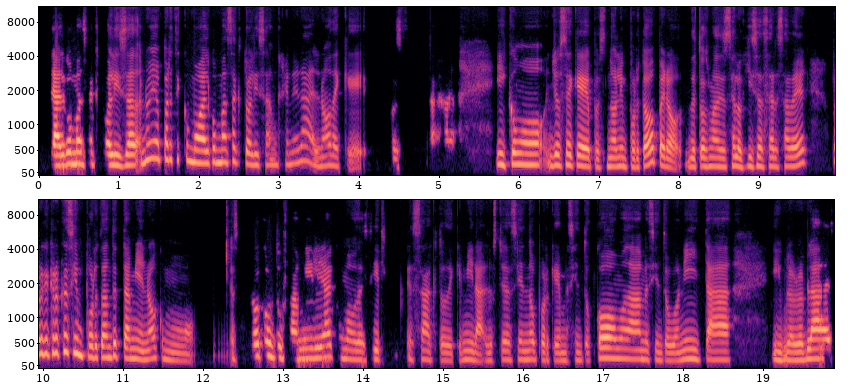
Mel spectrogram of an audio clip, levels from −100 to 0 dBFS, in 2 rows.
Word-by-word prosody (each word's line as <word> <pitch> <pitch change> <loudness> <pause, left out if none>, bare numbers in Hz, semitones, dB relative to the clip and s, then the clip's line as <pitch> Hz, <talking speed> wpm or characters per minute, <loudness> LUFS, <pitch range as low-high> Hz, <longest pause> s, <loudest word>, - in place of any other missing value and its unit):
de 200 - +10
algo 200 +4 +7
más 225 0 +6
actualizado. 205 -2 +4
No, 280 +6 +2
y - - +1
aparte 310 -1 -1
como 265 -5 +4
algo 240 +2 +3
más 255 +1 +1
actualizado 210 -6 -3
en 210 - -8
general, 240 +4 -6
¿no? 190 +2 -3
De 190 -2 -4
que, 470 - -10 0.3
pues, - - -10 1.0
ajá. - - -21 0.2
Y 215 -2 +1
como, 215 -2 +3
yo 205 +1 +1
sé 205 +1 0
que, 185 -2 +4
pues, 160 -2 -9
no 175 0 0
le 180 - -1
importó, 175 - +1
pero, 165 - 0
de 170 - -3
todas 175 +1 0
maneras 175 -2 -2
se 185 - -3
lo 175 -3 +1
quise 180 +1 -3
hacer 175 0 -4
saber. 185 +8 -2 0.3
Porque, 285 0 +2
creo 300 +2 +2
que 330 - +1
es 315 - -6
importante 225 -4 +3
también, 195 -6 0
¿no? 190 +3 -2
Como 155 -6 -7 0.4
esto 240 +1 -2
con 255 -4 +4
tu 215 - +1 0.2
familia, 200 +5 +1
como 190 -5 -4
decir 170 +1 -4 0.3
exacto, 165 -2 -7
de 150 -1 -7
que: 160 - -13
"Mira, 165 -5 -3
lo 155 - -7
estoy 175 +3 -7
haciendo, 175 +1 -5
porque, 155 -2 -6
me 155 0 -7
siento 155 +1 -10
cómoda, 195 0 +3
me 175 - -3
siento 160 -2 -6
bonita 170 +1 -1 0.5
y 165 - -1
bla 160 0 0
bla 160 0 +2
blá". 190 +2 +5
190 Hz, 205 wpm, -23 LUFS, 170-220 Hz, 1.0 s, de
